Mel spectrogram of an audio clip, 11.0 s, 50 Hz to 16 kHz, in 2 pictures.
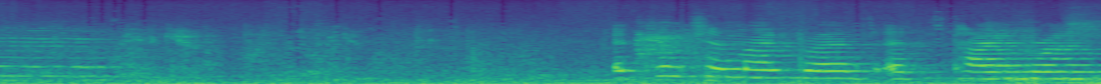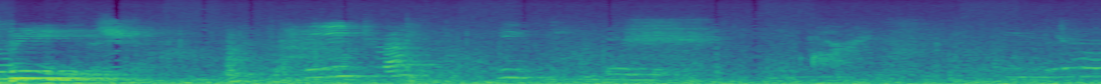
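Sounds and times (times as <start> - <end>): child speaking or singing: 0.0 - 1.0, 3.1 - 6.3, 7.0 - 9.8, 10.5 - 11.0.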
